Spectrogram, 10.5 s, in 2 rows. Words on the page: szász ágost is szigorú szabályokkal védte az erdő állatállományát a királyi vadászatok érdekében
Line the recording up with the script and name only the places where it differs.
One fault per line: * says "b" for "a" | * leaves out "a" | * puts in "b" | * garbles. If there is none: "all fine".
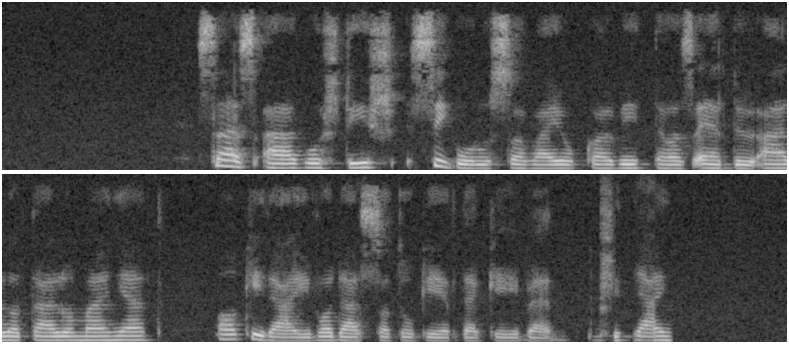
* garbles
